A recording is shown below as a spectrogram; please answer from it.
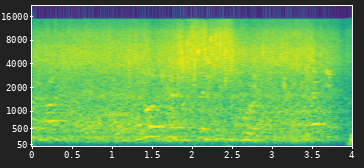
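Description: Heavy rain pouring steadily onto wet ground, with faint voices underneath.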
